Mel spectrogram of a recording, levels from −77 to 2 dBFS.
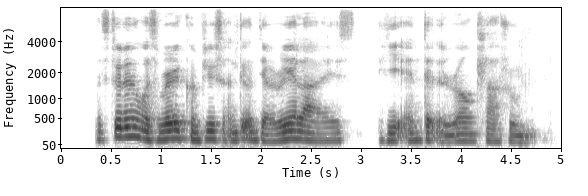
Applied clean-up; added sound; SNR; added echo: neural mask model DeepFilterNet 3.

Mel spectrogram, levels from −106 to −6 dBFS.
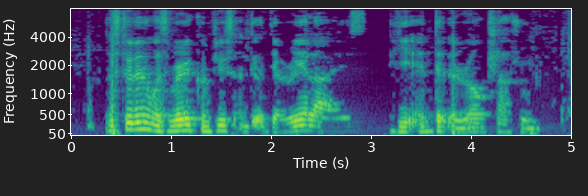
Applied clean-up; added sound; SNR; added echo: classical method spectral subtraction.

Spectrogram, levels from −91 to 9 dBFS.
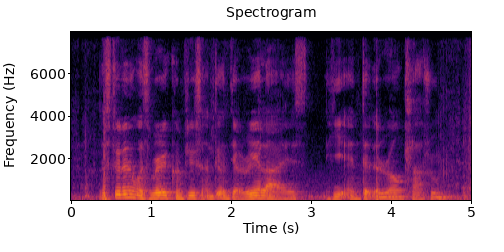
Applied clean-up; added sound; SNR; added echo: none; Drawer open or close; 16 dB; none.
